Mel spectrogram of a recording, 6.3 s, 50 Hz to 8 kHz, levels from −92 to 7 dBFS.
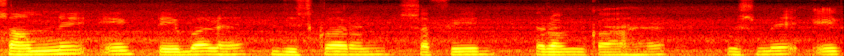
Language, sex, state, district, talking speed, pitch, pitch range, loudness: Hindi, male, Chhattisgarh, Raipur, 115 wpm, 155 Hz, 150-165 Hz, -18 LUFS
